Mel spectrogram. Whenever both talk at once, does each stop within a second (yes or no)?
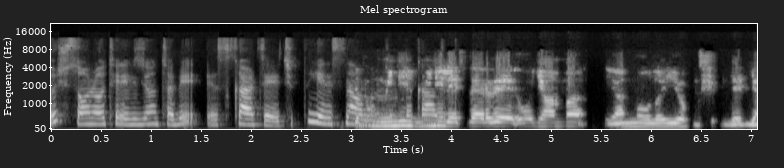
no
